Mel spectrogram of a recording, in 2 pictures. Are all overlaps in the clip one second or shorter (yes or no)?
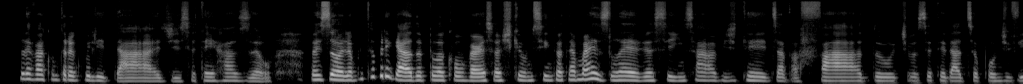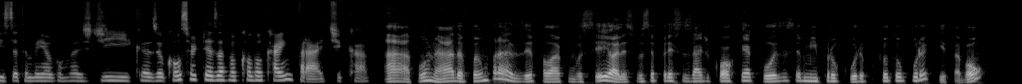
yes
